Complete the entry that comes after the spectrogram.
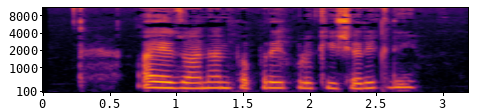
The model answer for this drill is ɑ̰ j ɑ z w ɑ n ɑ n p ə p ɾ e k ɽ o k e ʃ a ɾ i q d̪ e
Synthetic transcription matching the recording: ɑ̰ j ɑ z w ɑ n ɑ n p ə p ɾ e k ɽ o k e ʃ a ɾ i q d̪ i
